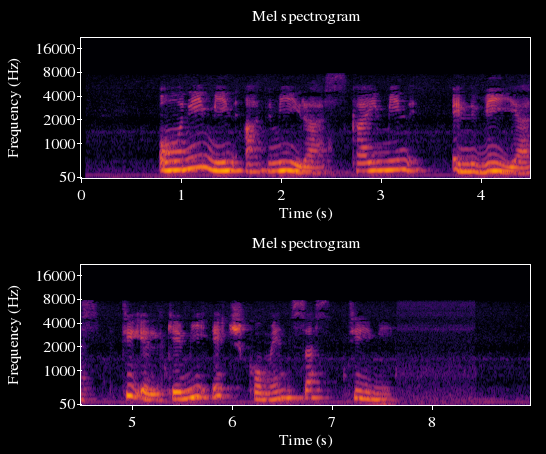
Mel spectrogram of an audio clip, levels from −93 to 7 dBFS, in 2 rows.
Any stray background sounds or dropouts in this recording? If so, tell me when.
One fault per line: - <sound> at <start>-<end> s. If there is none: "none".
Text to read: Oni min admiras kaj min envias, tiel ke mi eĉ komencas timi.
none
